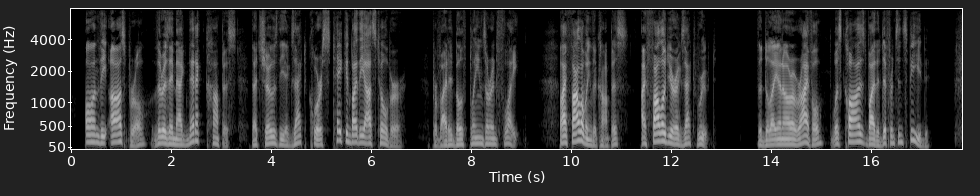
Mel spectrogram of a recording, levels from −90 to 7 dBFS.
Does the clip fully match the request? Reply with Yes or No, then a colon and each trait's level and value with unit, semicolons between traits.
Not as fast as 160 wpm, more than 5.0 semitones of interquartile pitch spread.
Yes: average, 150 wpm; wide, 5.5 semitones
